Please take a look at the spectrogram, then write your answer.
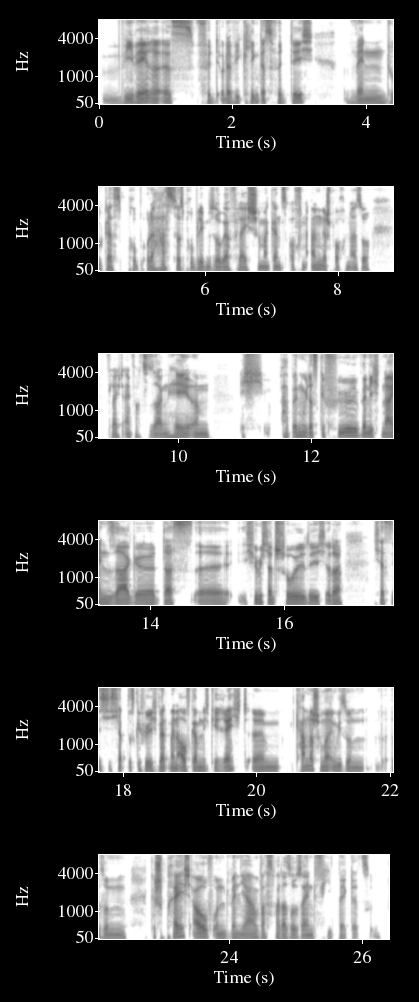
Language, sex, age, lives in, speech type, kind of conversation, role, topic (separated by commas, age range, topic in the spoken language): German, male, 20-24, Germany, conversation, advice, advisor, Wie kann ich im Job klar Nein sagen, ohne mich danach schuldig zu fühlen?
